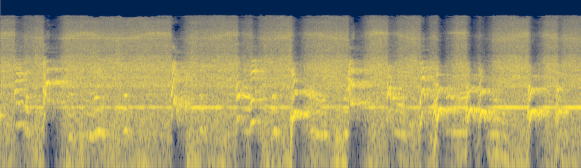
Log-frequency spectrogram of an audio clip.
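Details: A Corgi barking because it wants to play with the vacuum cleaner during cleaning. Short, sharp barks repeat about once a second over the loud, steady roar of the running vacuum.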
